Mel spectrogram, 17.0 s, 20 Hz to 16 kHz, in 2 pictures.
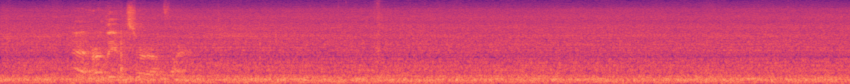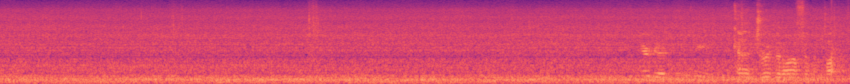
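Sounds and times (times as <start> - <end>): gas burner rushing: 0.0 - 17.0.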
